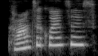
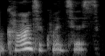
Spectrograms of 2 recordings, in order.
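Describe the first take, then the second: First: Much higher, startled question; shocked echo. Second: Said in the usual way. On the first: A narrator's reading. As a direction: throw the word back in disbelief. Arella echoes in shock.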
